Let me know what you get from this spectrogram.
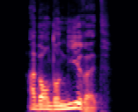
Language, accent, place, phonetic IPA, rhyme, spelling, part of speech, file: German, Germany, Berlin, [abɑ̃dɔˈniːʁət], -iːʁət, abandonnieret, verb, De-abandonnieret.ogg
- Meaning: second-person plural subjunctive I of abandonnieren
